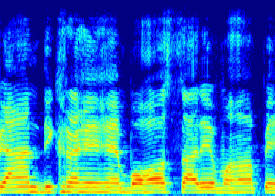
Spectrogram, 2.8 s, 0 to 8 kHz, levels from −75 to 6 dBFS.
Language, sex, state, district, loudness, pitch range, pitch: Hindi, male, Punjab, Kapurthala, -13 LUFS, 180-195 Hz, 185 Hz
